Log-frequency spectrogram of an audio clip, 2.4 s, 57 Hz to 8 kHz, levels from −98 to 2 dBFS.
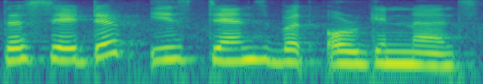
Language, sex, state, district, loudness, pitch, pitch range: English, female, Arunachal Pradesh, Lower Dibang Valley, -13 LUFS, 230 Hz, 195-245 Hz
